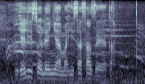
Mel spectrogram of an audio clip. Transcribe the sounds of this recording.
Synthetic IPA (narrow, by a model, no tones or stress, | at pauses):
ŋɡʱelisɔlɛɲamaisasazɛːk̬a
